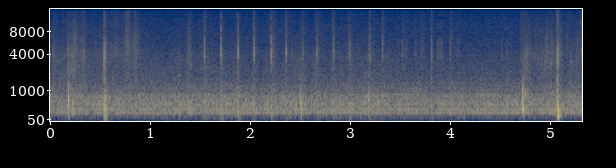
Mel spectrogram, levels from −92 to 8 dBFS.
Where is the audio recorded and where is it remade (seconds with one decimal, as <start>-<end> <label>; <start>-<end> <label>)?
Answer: 0.0-3.2 remade; 3.2-5.3 recorded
